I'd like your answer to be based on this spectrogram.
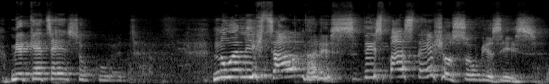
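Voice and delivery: a light parody of comfortable piety; smug complacency. Pretend. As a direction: play the content believer who wants no change. Mimics a smug, complacent believer.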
